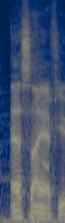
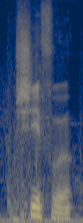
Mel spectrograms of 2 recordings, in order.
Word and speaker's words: Sifu: Spelled S-I-F-U. Yeah, and they pronounce it Sifu in the game, but I'm pretty sure it's Shifu in terms of actual pronunciation.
